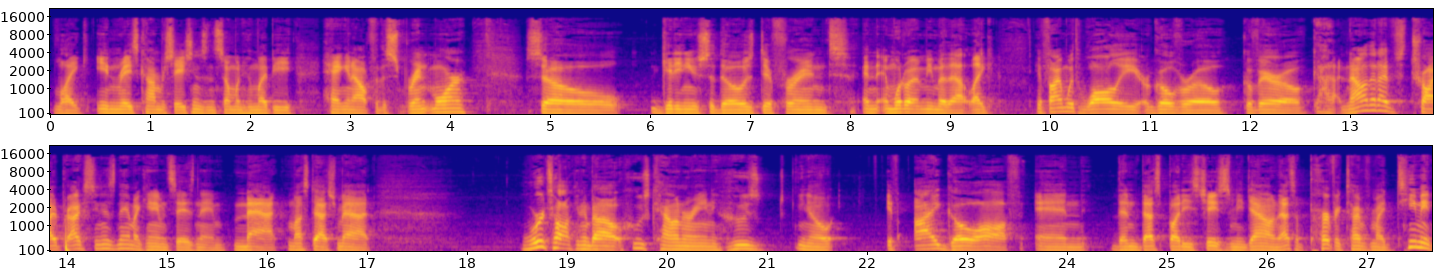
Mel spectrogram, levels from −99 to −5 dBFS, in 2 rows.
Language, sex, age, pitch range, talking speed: English, male, 30-49, 110-140 Hz, 170 wpm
